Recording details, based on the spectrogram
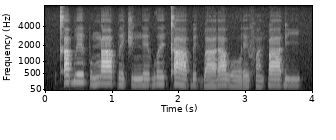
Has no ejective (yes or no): no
